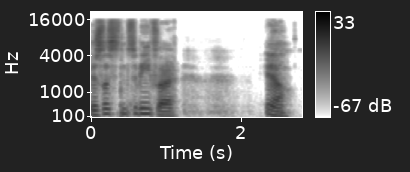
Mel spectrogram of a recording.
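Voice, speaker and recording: Speaking at a moderate pace, a woman with a strong New York accent uses ordinary pitch variation. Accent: thick Staten Island New York. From New York, Staten Island. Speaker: vlogger. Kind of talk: casual livestream chat.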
